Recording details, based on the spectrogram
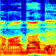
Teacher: দাল কলকলার হরফ ধাক্কা দিয়ে পড়তে হবে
